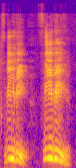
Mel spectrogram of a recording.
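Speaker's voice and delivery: high, loud calling-out; foghorn scream. A narrator's reading. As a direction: holler the name like a little foghorn. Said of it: "the boy with the foghorn voice".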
